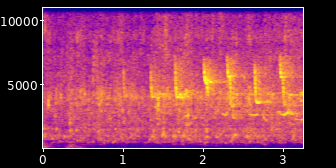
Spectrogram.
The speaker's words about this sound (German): Du spürst dieses Fließen und hörst es. Dieses sanfte Plätschern. Und du nimmst erst einmal wahr, was dieses Fließen und Plätschern mit dir macht.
